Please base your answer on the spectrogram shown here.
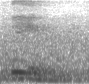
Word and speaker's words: दीन: तो इसको हम लोग पढ़ेंगे दीन और ये कहेंगे दिन।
